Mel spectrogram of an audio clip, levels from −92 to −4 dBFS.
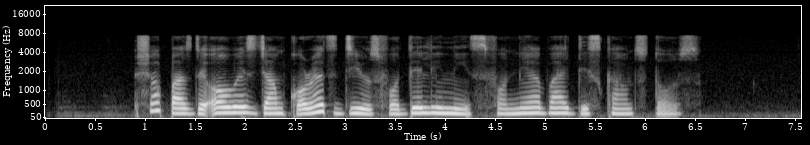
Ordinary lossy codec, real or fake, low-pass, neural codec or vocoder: none; real; 7.2 kHz; none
